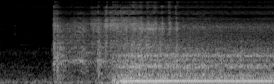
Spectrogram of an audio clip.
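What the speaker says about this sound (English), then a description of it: "Now I'll go see how good it does at starting the car." An old junker car, its battery boosted by a Lokithor Apart-X jump starter, cranks briefly and fires up, then settles into a loud, steady idle close by.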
